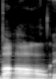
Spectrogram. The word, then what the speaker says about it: Baal: Pronounced Baal in Hebrew, but we say Baal because we don't know what to do with two A's together generally.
